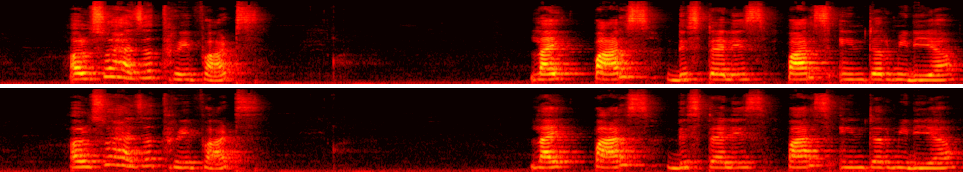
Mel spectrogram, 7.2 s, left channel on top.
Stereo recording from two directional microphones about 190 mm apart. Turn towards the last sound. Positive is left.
turn(degrees=50)  # may be behind; listen again after turning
